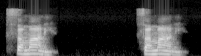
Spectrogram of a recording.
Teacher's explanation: TH, as in thing. It's unvoiced.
